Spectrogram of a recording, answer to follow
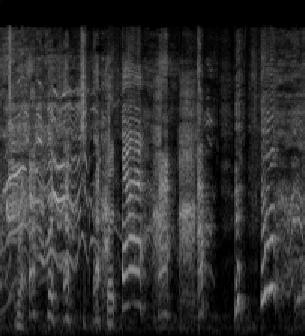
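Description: Several men laughing together, their laughs overlapping, with a brief lull about three seconds in before the laughter picks up again.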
